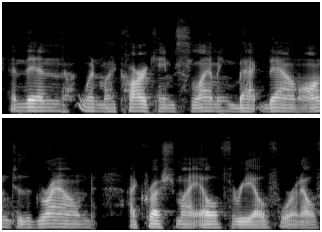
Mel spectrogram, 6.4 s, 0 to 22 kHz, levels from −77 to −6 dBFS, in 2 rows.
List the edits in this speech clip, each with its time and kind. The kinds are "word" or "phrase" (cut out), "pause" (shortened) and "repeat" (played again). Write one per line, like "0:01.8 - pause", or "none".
none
